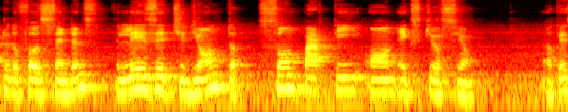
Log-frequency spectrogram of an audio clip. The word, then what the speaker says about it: étudiantes: It's actually les étudiantes. Okay, if you pronounce the les, L-E-S, les étudiantes, and you pronounce the last T, which means it is feminine, and the les makes it plural.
